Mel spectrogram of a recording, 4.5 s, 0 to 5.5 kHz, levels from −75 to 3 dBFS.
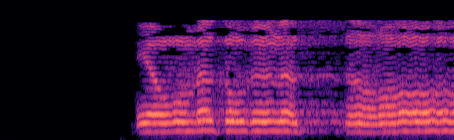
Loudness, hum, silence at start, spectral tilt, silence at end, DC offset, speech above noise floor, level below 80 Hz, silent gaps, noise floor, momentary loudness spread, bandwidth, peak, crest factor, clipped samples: -20 LUFS; none; 1.35 s; -9.5 dB/octave; 0 s; under 0.1%; over 71 dB; -62 dBFS; none; under -90 dBFS; 8 LU; 3.9 kHz; -8 dBFS; 14 dB; under 0.1%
